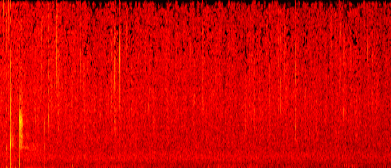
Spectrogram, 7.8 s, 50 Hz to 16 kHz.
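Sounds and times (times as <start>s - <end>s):
steady rain falling: 0.0s - 7.8s.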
